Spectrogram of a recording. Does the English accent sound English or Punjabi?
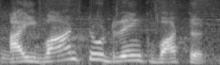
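Punjabi. It is spoken with a Punjabi accent. The speaker calls it wrong. "इसमें आपको English में पंजाबी की झलक नजर आ रही है।"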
